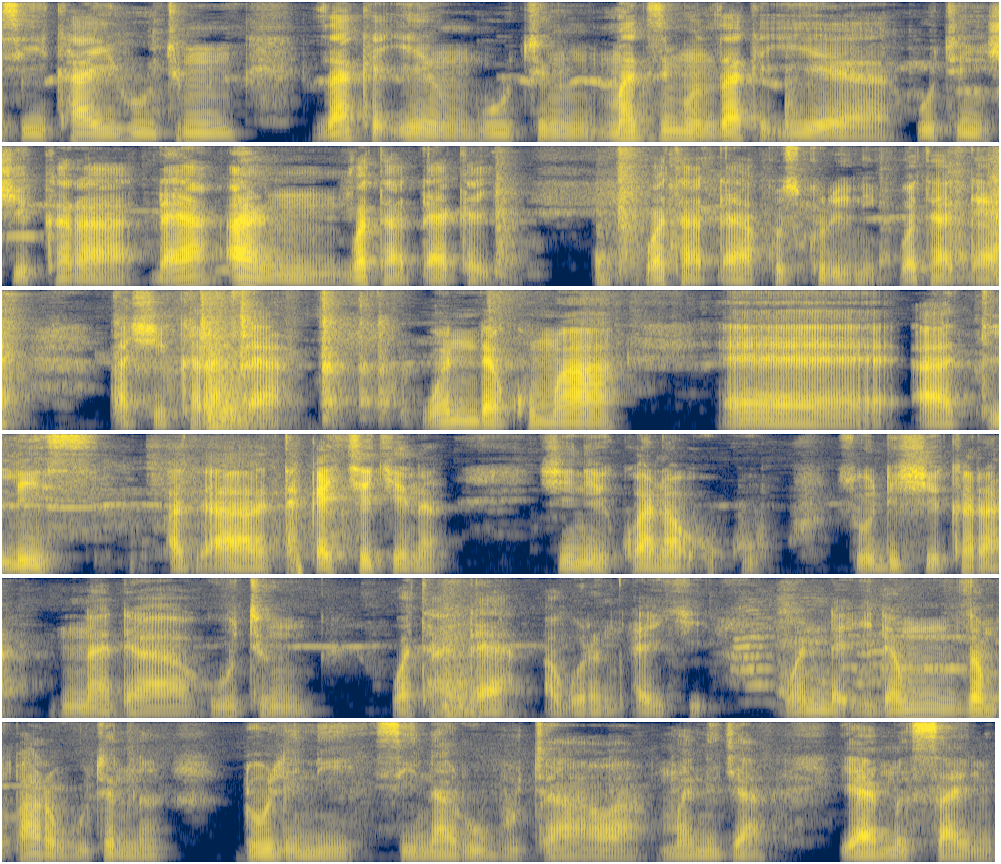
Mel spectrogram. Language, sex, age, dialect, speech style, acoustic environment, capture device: Hausa, male, 35-44, Nigeria - Lagos Yoruba, relaxed, nature, mobile / Linux / Chrome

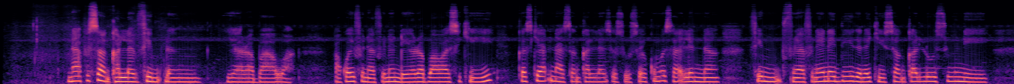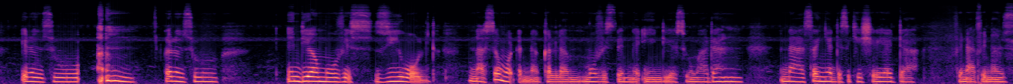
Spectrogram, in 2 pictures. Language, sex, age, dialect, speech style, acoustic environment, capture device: Hausa, male, 18-24, Nigeria - Kano, relaxed; happy; focused; excited, silence, mobile / Linux / Chrome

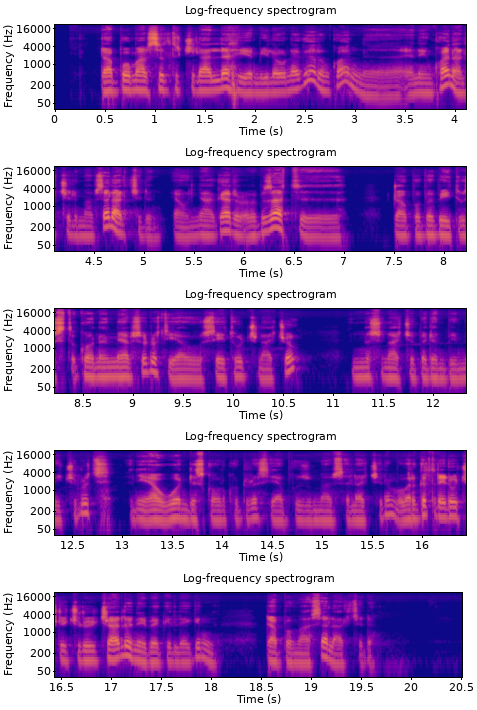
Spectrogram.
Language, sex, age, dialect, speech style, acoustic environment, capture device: Amharic, male, 35-44, Ethiopia - Addis Ababa, excited, nature, mobile / Linux / Chrome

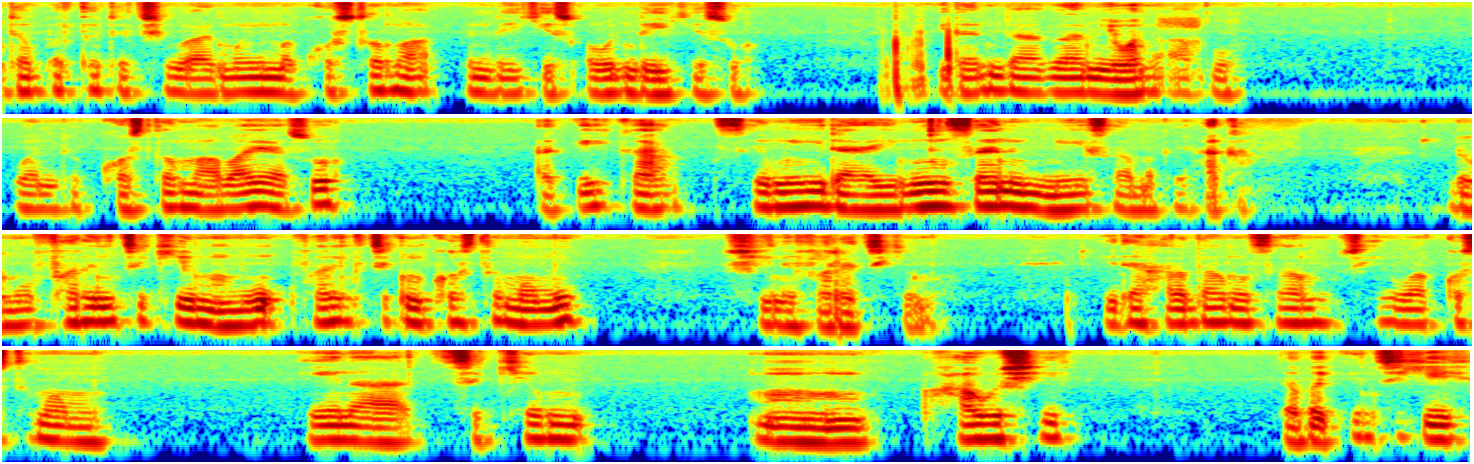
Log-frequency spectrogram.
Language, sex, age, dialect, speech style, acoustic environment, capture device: Hausa, male, 25-34, Nigeria - Kano, happy; focused, silence, mobile / Linux / Chrome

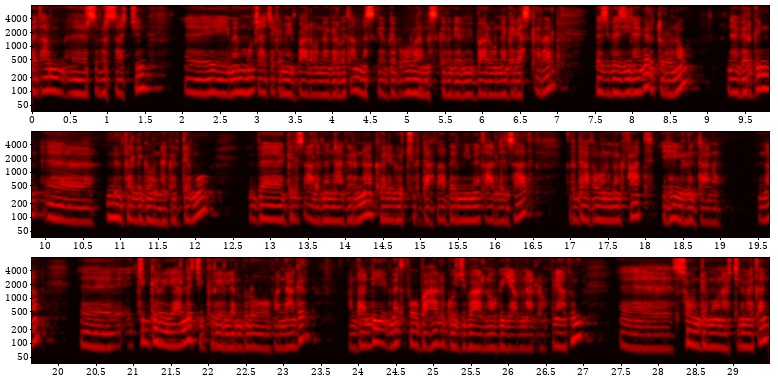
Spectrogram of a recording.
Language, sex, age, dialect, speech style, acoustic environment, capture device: Amharic, male, 35-44, Ethiopia - Addis Ababa, relaxed, silence, mobile / Linux / Chrome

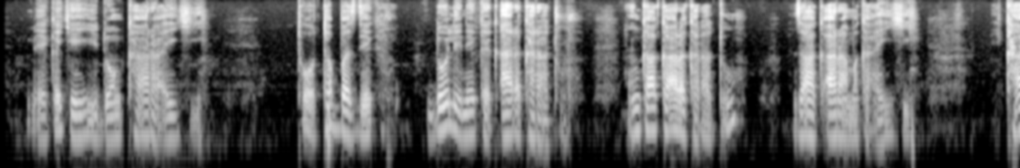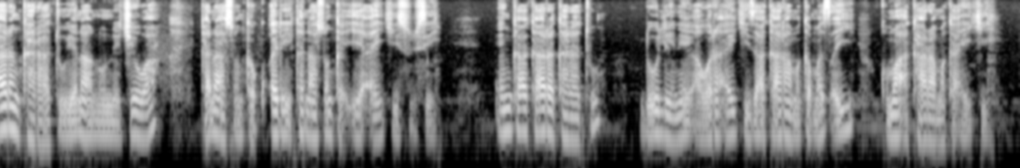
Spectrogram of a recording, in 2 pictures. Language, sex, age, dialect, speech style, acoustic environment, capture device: Hausa, male, 35-44, Nigeria - Nigerian Standard, tired, silence, mobile / Linux / Chrome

